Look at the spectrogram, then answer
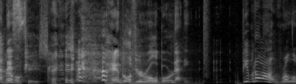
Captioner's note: laughs loudly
